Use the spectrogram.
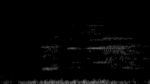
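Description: A pigeon in a loft gives a continuous low, throaty cooing rumble lasting over a second, fairly close, with a brighter raspy overtone running above it and no talk.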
